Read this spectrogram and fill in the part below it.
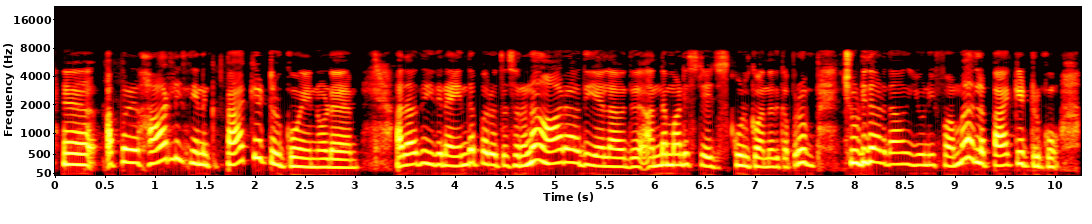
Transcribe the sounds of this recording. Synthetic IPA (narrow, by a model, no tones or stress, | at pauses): ʔɐpːoːhaːɾlɪsɛnɐkːɯ̥paːkeːʈːɪɾɯkːʊ̃ɛnːoːɽɐɐðaːʋɐðɯɪðɯnãːɛnd̪ɐpɐɾɯʋɐt̪ːlɐsɔnːɐ̃ːnːaːaːɾaːʋɐðɯeːlaːʋɐðɯʔɐnd̪ɐmaːd̪ɾisʈeːd͡ʒskuːlkɯʋɐnd̪ɐðɯkːɐpːɯɾɔ̃t͡ʃʊɽɪðaːɾðãːjuːnɪfaːmɐɐðɪlaːpaːkeːʈːɪɾɯkːʊ̃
